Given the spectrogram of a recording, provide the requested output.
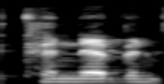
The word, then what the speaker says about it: Cynefin: And then I would also read anything to do with the Cynefin framework. So that's spelled Cynefin with a Cynefin by Dave Snowden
